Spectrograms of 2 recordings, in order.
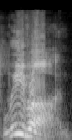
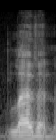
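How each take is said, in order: First: The last syllable sounds like 'on'. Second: The last syllable sounds like 'in'. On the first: This is how the speaker thinks the name should be said. The speaker calls it right. "It's Levon, baby" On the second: This is how the film says the name. The speaker calls it wrong. "in the movie they call him Levin"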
